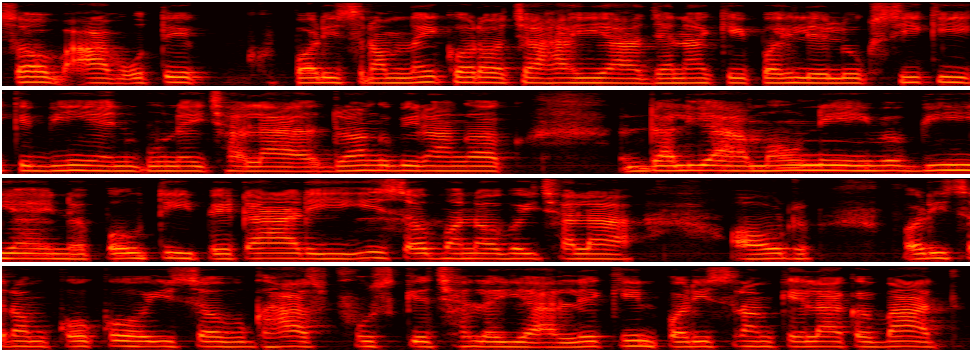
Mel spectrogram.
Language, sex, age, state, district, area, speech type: Maithili, female, 60+, Bihar, Sitamarhi, rural, spontaneous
